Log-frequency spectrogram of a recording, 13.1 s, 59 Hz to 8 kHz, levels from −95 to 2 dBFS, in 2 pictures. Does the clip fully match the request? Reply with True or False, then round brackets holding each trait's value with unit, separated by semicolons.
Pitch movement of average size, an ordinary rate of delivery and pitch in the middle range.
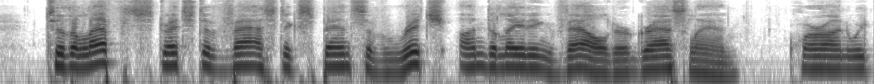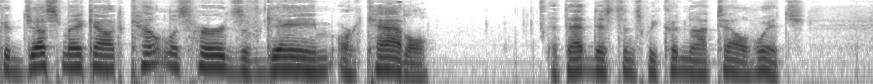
True (4.6 semitones; 155 wpm; 145 Hz)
